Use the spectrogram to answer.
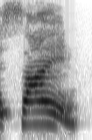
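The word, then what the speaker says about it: sign: क्या पढ़ेंगे, साइन। और क्या पढ़ेंगे भैया, फॉरेन। क्या पढ़ेंगे, फॉरेन। तो ऐसी जगह पर हम जी का प्रोनाउंसिएशन नहीं करते हैं।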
